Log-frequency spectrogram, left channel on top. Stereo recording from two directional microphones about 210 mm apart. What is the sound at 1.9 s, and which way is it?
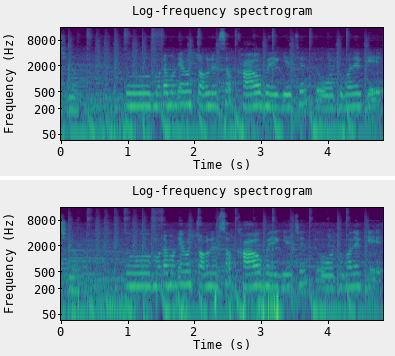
Speech, centre (ahead or behind).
